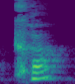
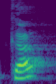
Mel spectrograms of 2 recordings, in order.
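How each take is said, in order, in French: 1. Le k est relâché avec une bouffée d'air. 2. Le k est relâché sans bouffée d'air. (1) "les sons percutifs avec aspiré, avec un peu d'air" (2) "les sons percutifs"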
